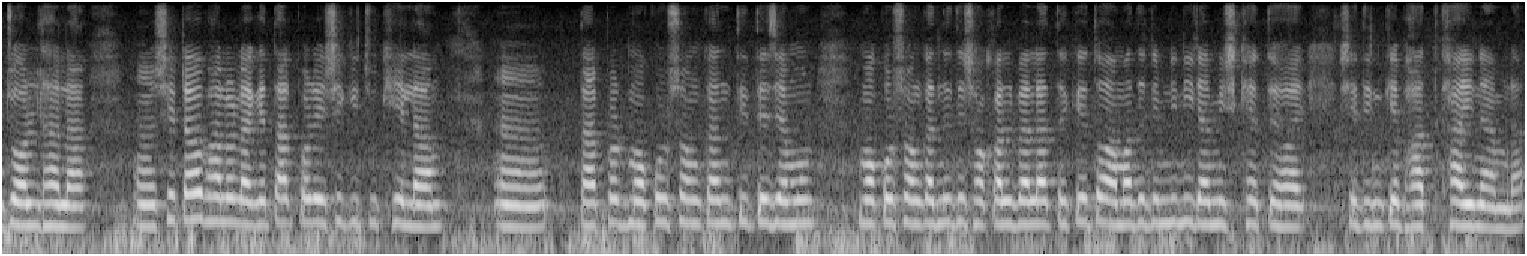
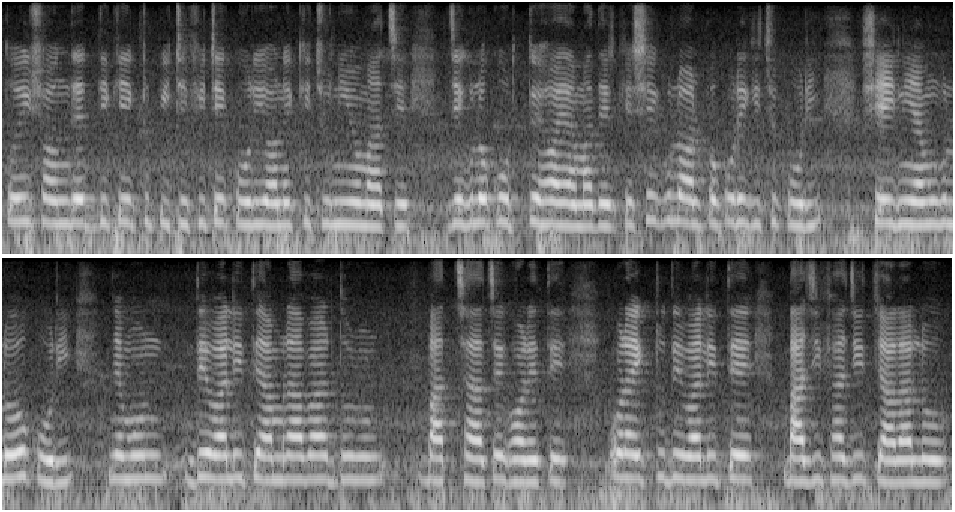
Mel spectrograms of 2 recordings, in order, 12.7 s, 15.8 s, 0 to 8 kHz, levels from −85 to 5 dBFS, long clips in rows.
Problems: background sounds at intervals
